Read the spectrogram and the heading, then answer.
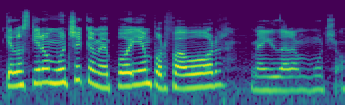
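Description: A woman's voice: high-pitched, a little fast. A young woman from Los Angeles, a singer, answering interview questions eagerly outdoors in a park, speaking into a handheld mic. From Los Angeles, United States. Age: young adult. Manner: bubbly, eager, slips in English words. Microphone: handheld mic held by interviewer.

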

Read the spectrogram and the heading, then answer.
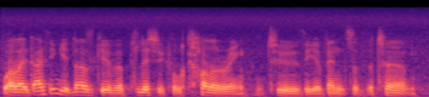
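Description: Young male student interviewee, low mellow voice, hesitant, wry, indoor study. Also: expressive, brisk, a little hiss or hum, low-quality recording. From England. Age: 20s. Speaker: union president interviewee. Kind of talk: interview answers.

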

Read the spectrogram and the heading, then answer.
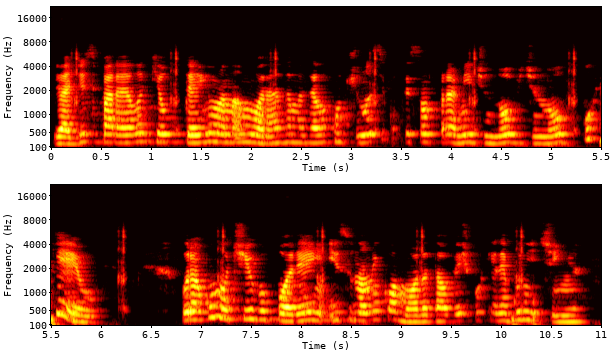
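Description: A woman's voice: mid-range voice, a little fast, a bit bright, slight background noise. A young woman with a Brazilian accent, reading a visual novel aloud and adding casual asides as a gaming host. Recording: dull lo-fi microphone, faint music. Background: faint game music.

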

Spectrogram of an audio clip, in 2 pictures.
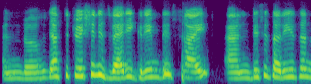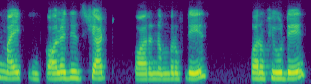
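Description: A middle-aged woman with an Indian accent, coaching in conversation in a measured, encouraging way and repeating phrases for emphasis. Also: a little high, no echo. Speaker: host, English-speaking coach. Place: small room at home, indoors. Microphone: wired earphone headset on video call. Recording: muffled video-call audio.

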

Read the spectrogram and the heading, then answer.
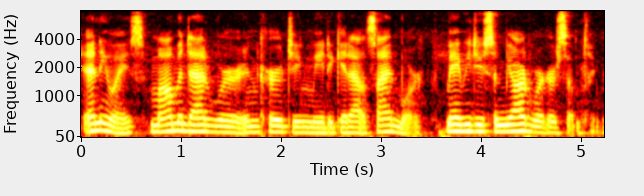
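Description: An enthusiastic, geeky schoolboy played by a man with a fairly high voice. He tells his story in a casual, youthful way, as in an audio drama. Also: steady tone, brisk, close to an everyday voice. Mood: casual, eager. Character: Seaver, enthusiastic middle-school tech-geek boy.

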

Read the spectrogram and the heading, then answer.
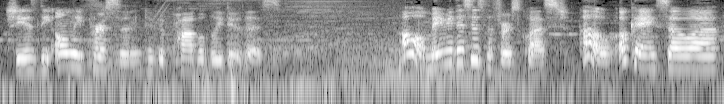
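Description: A woman's voice: medium pitch, lively intonation, unhurried, fairly bright tone, faint music behind, poor audio. A woman giving casual, informal gameplay commentary as a video creator, thinking aloud as she plays.

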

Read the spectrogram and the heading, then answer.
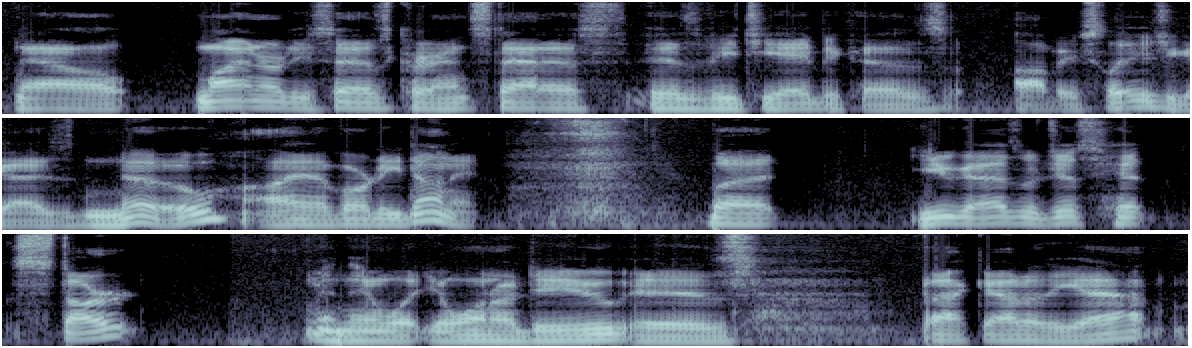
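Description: A man's voice: fairly low pitch, normal speed, fairly bright tone. A man in his thirties giving an informal, step-by-step tech tutorial as the host. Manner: informal, instructional.

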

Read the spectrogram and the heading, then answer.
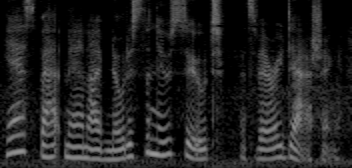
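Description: A woman's voice: medium pitch, animated, normal speed, a little hiss or hum, close to an everyday voice. Woman acting a sly, flirtatious cat burglar. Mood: sardonic, teasing. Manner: teasing, purring, sardonic. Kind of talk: video game character acting.

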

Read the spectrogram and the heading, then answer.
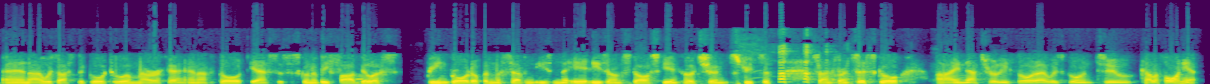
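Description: A man with a Geordie English accent talks as a guest chef, easygoing and chatty with frequent "uh" pauses and ready laughs. His voice sits on the low side. It comes through a thin, tinny phone line with no room echo. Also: level tone. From northeast England. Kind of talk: casual interview chat.

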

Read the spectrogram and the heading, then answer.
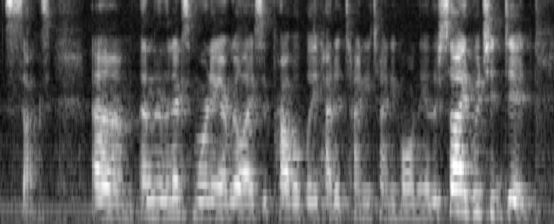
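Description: A woman's voice: mid-range voice, fairly even intonation, quick pace, a little hiss or hum. A woman in her thirties rambling frankly through a casual gear review at home, full of fillers, recorded on a webcam at her desk. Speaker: hiking vlogger. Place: kitchen at home, indoors. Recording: echoey room, faint ambience.

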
